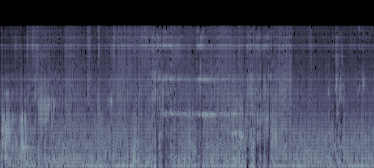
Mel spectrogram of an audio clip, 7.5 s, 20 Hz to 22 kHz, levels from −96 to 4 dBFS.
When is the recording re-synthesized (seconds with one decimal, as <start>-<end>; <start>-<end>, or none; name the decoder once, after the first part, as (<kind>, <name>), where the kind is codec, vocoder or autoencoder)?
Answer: 0.0-7.5 (vocoder, BigVGAN v2)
